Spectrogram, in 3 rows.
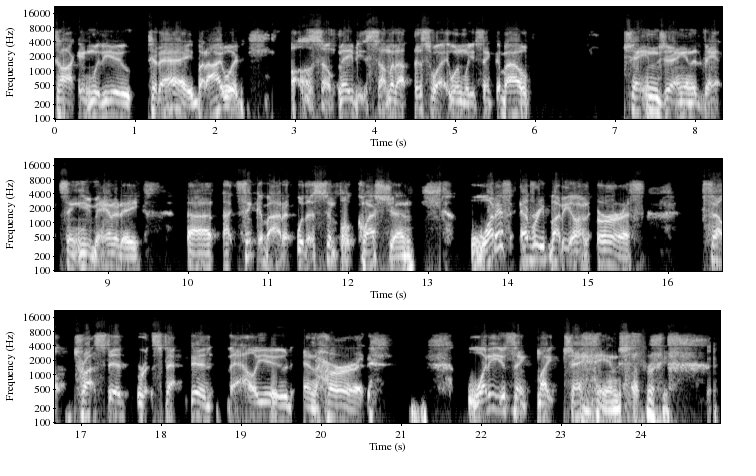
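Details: Adult man with spasmodic dysphonia, a rare neurological voice disorder affecting only speech, acquired in 2010 with sudden onset of difficulty using his voice; no known cause or cure.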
